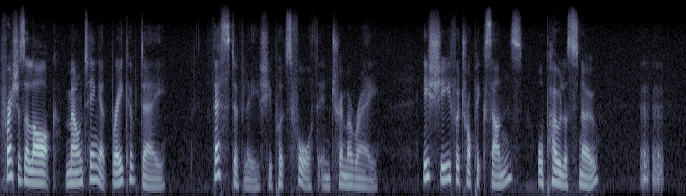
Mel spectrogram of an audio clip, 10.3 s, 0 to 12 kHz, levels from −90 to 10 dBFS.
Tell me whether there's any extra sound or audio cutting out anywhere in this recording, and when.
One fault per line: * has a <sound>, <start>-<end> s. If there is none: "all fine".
* has a laugh, 9.6-10.0 s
